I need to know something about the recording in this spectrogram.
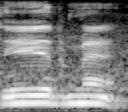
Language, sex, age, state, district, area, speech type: Urdu, male, 45-60, Delhi, North East Delhi, urban, spontaneous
